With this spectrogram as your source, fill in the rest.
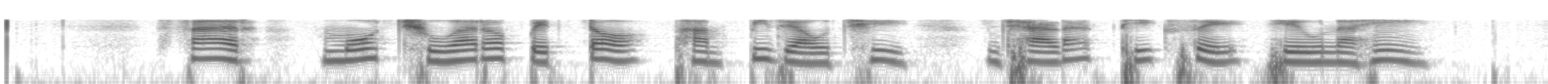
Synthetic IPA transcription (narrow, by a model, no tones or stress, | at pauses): saɾ | mot͡ʃʰuaɾɔpeʈɔpʰampid͡ʒawt͡ʃʰi | d͡ʒʱaɽaʈʰiksehewnaɦĩ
